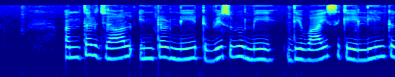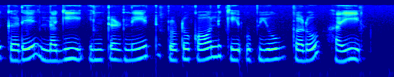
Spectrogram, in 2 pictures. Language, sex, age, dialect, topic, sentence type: Magahi, female, 25-30, Southern, banking, statement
